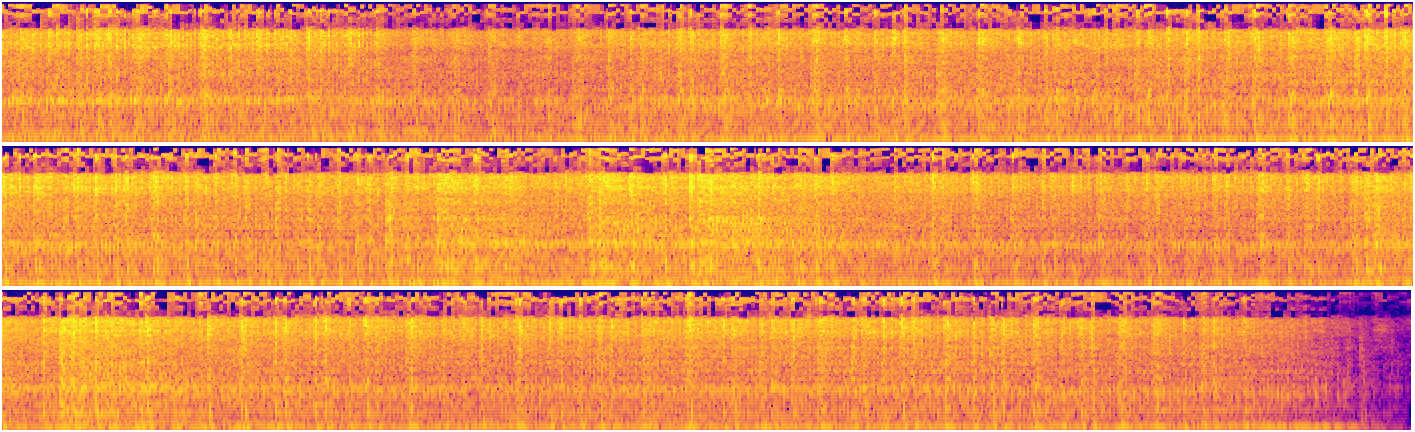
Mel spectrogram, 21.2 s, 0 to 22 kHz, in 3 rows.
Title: 2019 850 Polaris, ticking sound?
